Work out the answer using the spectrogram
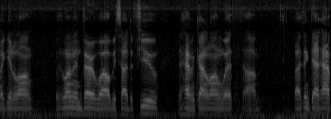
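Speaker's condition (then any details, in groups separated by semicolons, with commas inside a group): Cerebral palsy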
